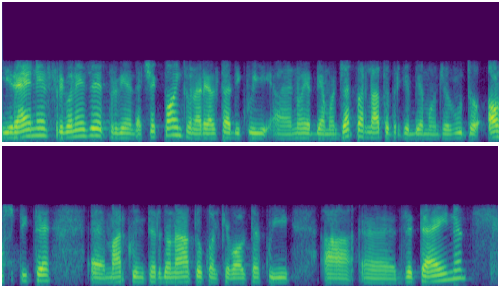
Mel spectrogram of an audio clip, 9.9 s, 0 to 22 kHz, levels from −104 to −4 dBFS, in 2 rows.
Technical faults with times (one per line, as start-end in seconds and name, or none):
0.00-9.93 G.729 codec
